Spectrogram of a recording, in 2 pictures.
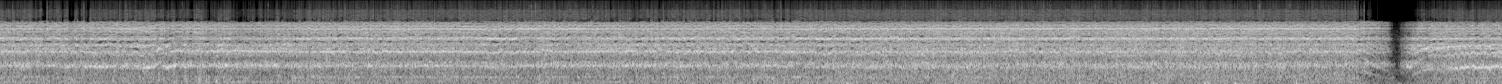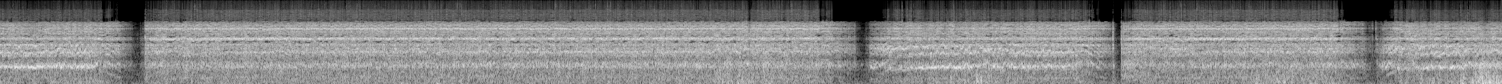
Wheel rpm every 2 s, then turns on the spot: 220, 230, 230, 230, 220, 210, 180, 160, 150, 210, 210, 150, 170, 160, 140.
none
